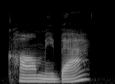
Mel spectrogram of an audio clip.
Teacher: Back was a little bit higher · Term: phrasal verb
